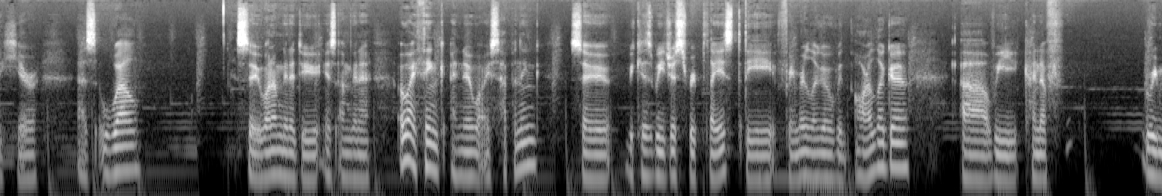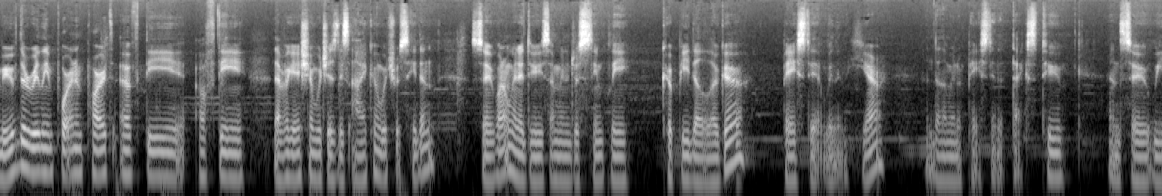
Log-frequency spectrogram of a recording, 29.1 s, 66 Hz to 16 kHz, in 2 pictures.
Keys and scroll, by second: 5.9 super+z, 10.9 super+z, 20.9 super+z, 23.3 super+c, 25.0 shift+super+v, 26.4 super+c, 27.6 super+v.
